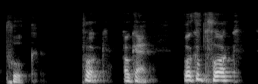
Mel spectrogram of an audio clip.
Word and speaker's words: Pook: How do you pronounce that? I pronounce it as Pook.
